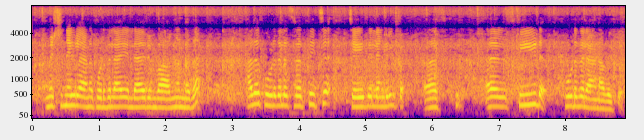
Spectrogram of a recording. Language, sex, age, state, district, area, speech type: Malayalam, female, 45-60, Kerala, Pathanamthitta, rural, spontaneous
